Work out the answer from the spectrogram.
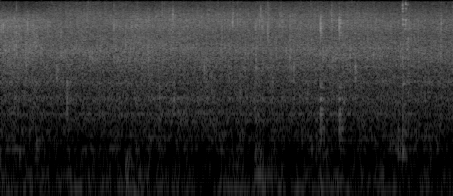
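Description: Tripe and sliced onions sizzling steadily in hot mustard oil in a frying pan, with a few faint clicks near the end.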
